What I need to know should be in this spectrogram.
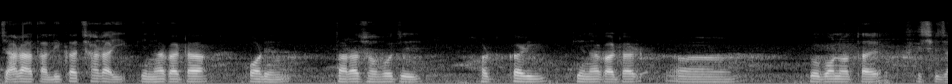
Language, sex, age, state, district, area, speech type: Bengali, male, 30-45, West Bengal, Kolkata, urban, read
